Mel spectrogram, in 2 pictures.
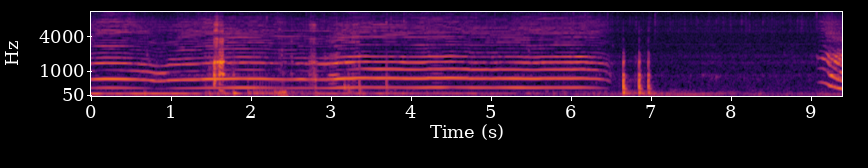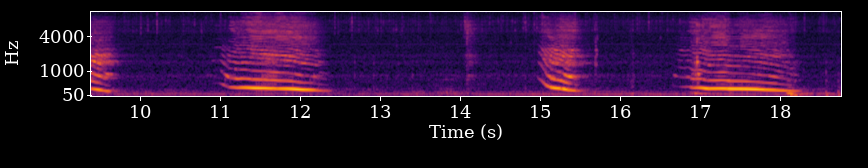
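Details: Humpback whale singing escort accompanying a mother and calf at Silver Bank, Dominican Republic, April 2015: a long, steady harmonic moan lasting about six seconds, then four sharply falling, rich tonal cries spaced a few seconds apart.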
